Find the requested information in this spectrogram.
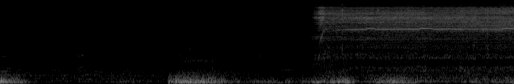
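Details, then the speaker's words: Powered surgical drill with a 4.3 mm bit drilling for the locking screw through the aiming device in femoral neck fracture fixation with the Femoral Neck System (FNS): a steady high-pitched motor whine after quiet room noise. "the next on last step is to insert this locking screw through the same aiming device we put this in we use the same drill as we heard already four point three"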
